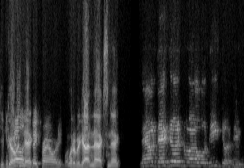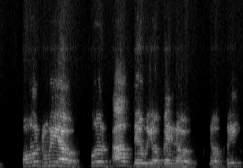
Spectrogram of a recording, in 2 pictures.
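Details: Adult with cerebral palsy speaking during a live group workout session, told to talk loudly; dysarthria (cerebral palsy).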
